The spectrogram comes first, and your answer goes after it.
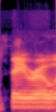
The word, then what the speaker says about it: Pharo: greek but it's uh it's pronounced like you would you know egypt pharaoh right very good very good well joining me today is farrow um uh pharaoh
